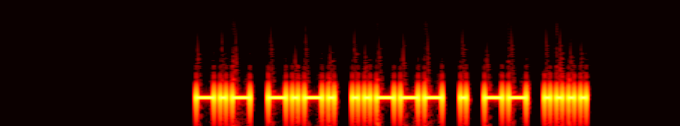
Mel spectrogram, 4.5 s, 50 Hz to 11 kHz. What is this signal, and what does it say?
Morse code, heard as a keyed tone, about 30 wpm, 700 Hz. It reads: KC2EMH
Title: USA Call Signs - 6 Characters - 30wpm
